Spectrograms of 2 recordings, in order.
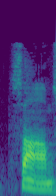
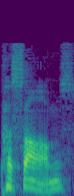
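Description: First: The word starts with an s sound, no p. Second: The word starts with a sounded p before s. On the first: The speaker calls it right. "we pronounce Psalms" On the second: The speaker calls it wrong. "We don't say Psalms because the P is silent"

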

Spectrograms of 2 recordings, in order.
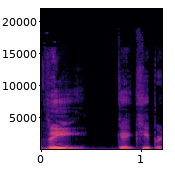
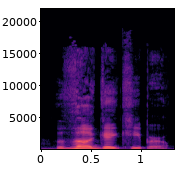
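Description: First: 'The' is said as a full, emphatic 'thee'. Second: 'The' is said as a short, reduced 'thuh'. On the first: He was the one supreme gatekeeper above all others. "Now you see the difference between the Sam D and the Sam D" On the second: He was the main gatekeeper. "Now you see the difference between the Sam D and the Sam D"

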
